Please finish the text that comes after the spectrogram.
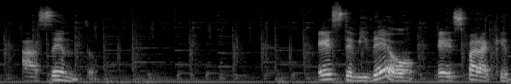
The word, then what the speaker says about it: acento: I know the word in English and the word in Spanish look very similar, but they are pronounced differently. So instead of acento, say acento.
